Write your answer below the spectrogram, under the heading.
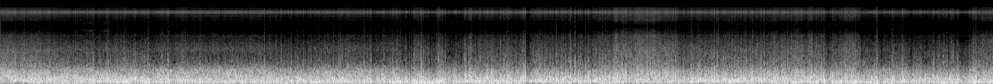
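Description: Loud, steady wind rush buffeting an action camera's microphone in fast paragliding flight during a spiralling turn.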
